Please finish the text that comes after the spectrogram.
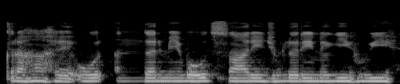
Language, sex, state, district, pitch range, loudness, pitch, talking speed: Hindi, male, Uttar Pradesh, Jalaun, 145-150 Hz, -25 LUFS, 150 Hz, 180 wpm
